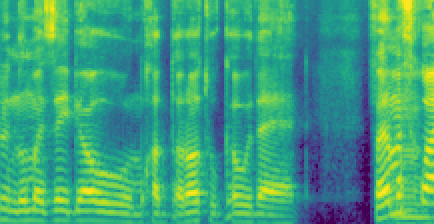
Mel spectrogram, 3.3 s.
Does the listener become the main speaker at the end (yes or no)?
no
